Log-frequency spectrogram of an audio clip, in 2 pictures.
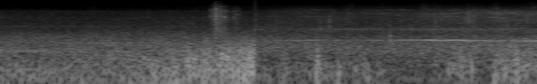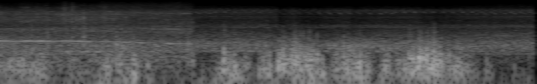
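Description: Wind buffeting a camera microphone in irregular low gusts, loudest in the last few seconds. A faint steady whine slowly drops in pitch through the middle.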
